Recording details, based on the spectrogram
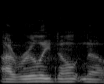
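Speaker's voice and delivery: very quiet, hushed, low voice. Retelling a Presbyterian elder's reply to the speaker's question, retelling a very quiet reply. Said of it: "said in the quietest voice and looked down".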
